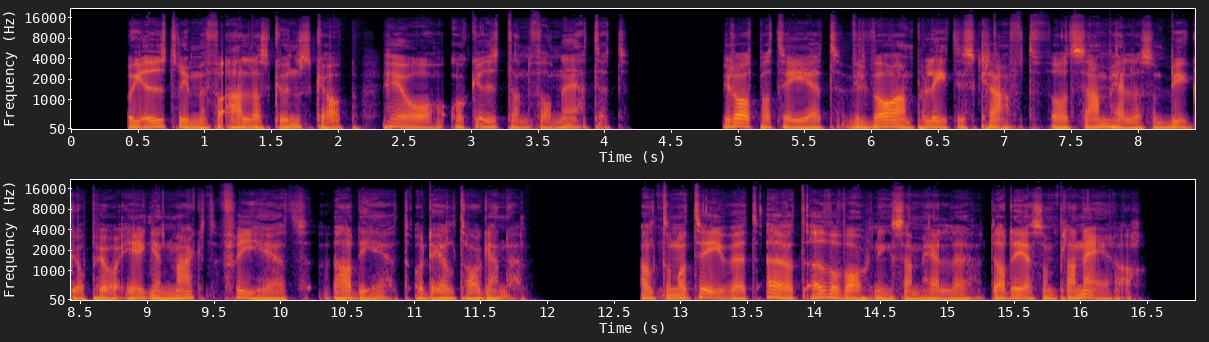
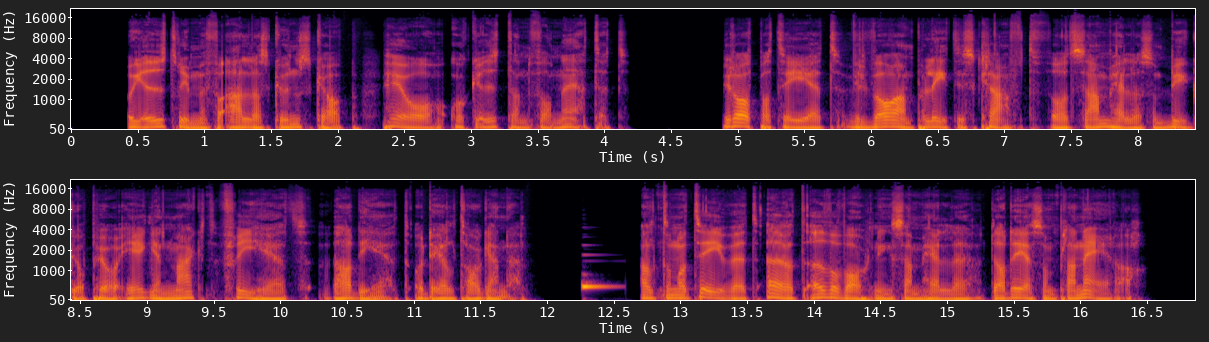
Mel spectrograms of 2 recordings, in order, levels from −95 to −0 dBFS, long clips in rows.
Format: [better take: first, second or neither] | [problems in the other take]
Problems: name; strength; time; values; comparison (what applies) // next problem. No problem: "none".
first | clattering dishes; loud; at 12 s; peak level with the speech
